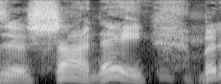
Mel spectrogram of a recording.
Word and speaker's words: Sade: Well, let's pron it's she pronounced it as Shade, but it's spell Satie. We going to call you Satie, girl.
